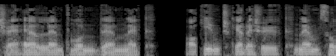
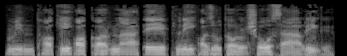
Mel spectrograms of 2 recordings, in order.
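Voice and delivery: ordinary delivery, nothing marked

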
